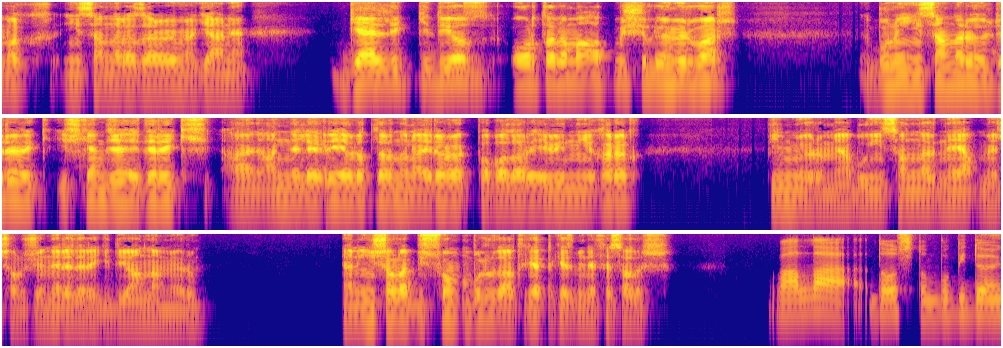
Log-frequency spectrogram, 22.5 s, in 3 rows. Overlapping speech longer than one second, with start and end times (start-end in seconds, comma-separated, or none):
none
